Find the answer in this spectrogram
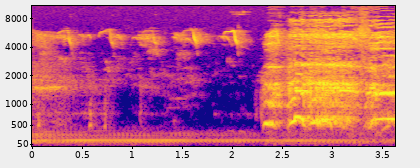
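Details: Bantam rooster starting a laughter-like crow partway through, loud, broken harmonic notes. Before it, a steady low hum and a run of short high chirps.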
